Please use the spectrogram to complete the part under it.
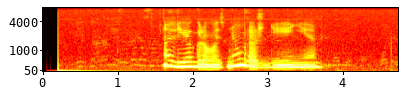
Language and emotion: Russian, sad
